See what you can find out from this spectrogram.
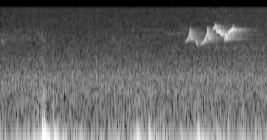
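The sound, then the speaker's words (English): A magnolia warbler sings a short, quick phrase of high, sweet notes over a steady hiss of outdoor background noise with faint rustling. “And magnolia warblers are kind of blue-gray on the back.”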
